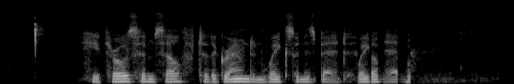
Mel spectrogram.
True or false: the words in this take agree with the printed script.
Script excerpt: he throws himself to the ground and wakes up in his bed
false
